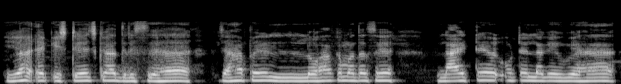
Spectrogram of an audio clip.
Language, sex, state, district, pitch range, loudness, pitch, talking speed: Hindi, male, Jharkhand, Garhwa, 160-175 Hz, -14 LUFS, 170 Hz, 155 wpm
